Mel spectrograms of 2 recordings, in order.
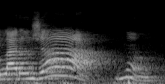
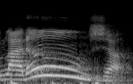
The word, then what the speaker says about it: laranja: eu demoro mais duram eu não digo laranja' eu digo laranja então eu demorei mais nessa sílaba portanto ela vai ser a sílaba tônica percebeu também que essa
